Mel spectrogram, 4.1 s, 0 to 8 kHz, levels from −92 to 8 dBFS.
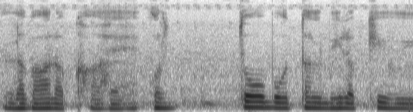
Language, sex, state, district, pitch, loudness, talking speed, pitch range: Hindi, male, Uttar Pradesh, Shamli, 125 Hz, -18 LUFS, 145 wpm, 120-140 Hz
